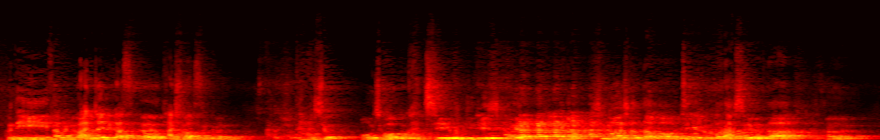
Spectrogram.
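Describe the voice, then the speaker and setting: A middle-aged man preaching a sermon as pastor, telling stories in a chatty, lively way. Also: high voice, normal speed, a crowd in the background. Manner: conversational storytelling, lively with laughs. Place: church sanctuary. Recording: very echoey church hall, distant mic.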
